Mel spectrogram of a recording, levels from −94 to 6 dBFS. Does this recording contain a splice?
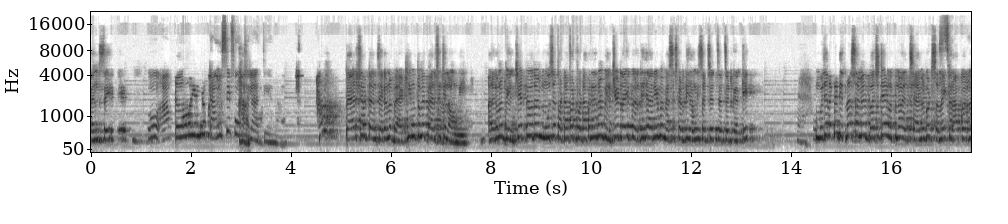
no; 0 cuts

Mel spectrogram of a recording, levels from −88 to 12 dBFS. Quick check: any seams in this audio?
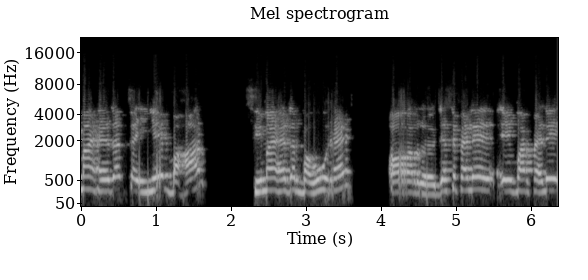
no; 0 cuts

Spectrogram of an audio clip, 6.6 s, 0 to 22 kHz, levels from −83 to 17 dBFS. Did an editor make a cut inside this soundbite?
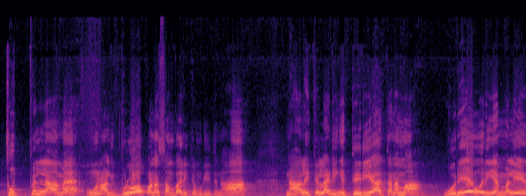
no; 0 cuts

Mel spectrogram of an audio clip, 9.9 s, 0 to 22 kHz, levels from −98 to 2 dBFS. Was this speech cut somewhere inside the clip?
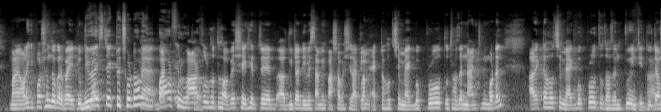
no; 0 cuts

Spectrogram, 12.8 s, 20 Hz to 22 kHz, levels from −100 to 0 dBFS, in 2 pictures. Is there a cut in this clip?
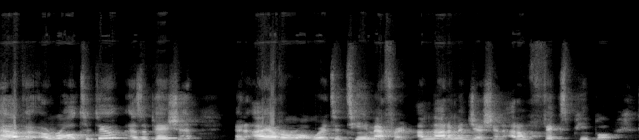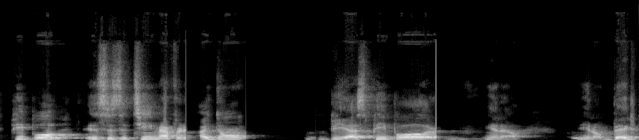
yes; 1 cut; at 8.3 s

